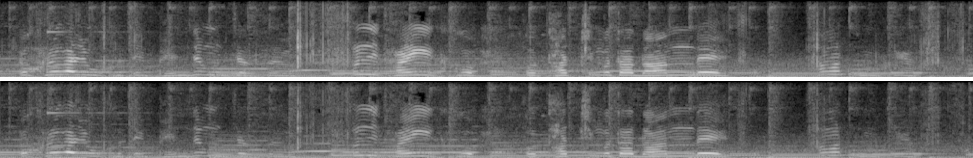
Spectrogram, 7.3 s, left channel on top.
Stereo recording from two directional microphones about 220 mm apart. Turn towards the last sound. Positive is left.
turn(degrees=-20)  # may be behind; listen again after turning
